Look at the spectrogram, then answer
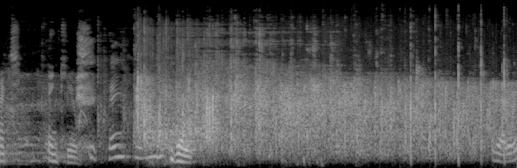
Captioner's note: audience applauds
